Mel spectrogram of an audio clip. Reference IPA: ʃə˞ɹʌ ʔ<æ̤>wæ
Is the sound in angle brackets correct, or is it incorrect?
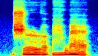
correct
